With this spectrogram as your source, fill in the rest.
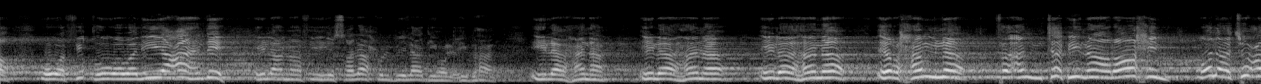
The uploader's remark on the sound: Taraweeh Prayer in Masjid Al Haram, Makkah, Saudi Arabia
